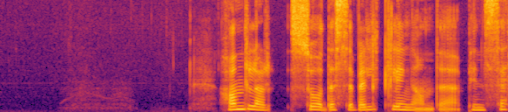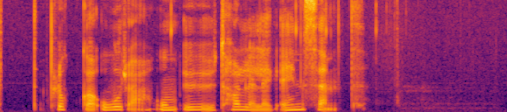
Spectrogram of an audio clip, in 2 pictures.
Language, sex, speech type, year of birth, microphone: Norwegian, female, read, 1952, Shure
